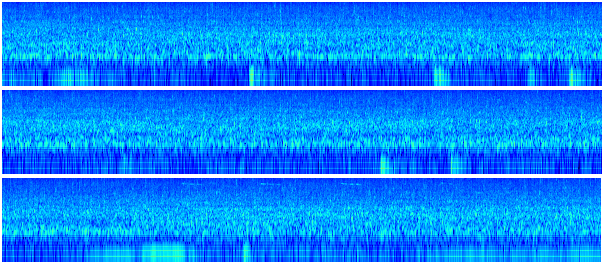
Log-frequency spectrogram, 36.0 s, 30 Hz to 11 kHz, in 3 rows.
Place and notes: R. Principal, Portugal - Agroal fluvial beach soundscape
Small creek, water running, birds, nature soundscape. Recorded with a pair of DIY primo 172 capsules in a AB stereo configuration into a SD mixpre6.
